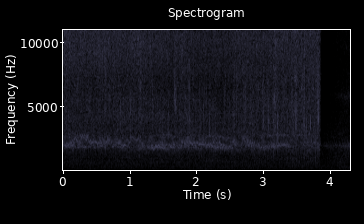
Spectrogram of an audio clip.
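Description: Faint steady hiss with a thin, wavering high whistle running through it, from the anime episode's soundtrack played at low volume; it starts abruptly and cuts off suddenly just before the end.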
